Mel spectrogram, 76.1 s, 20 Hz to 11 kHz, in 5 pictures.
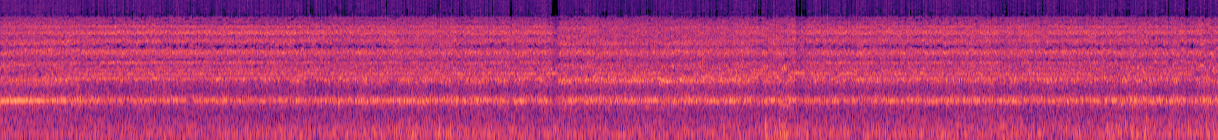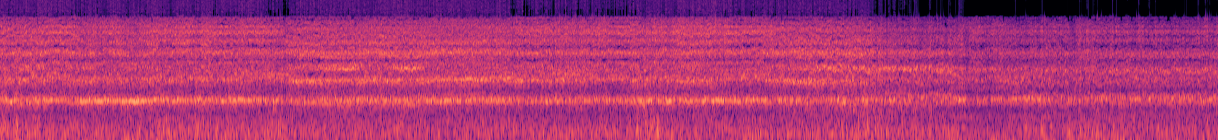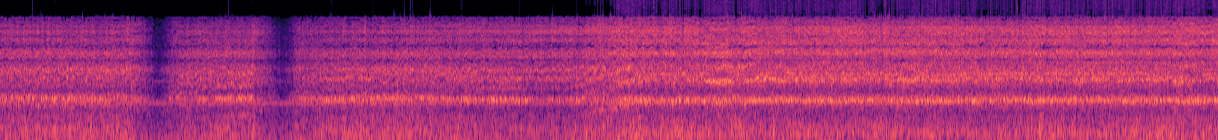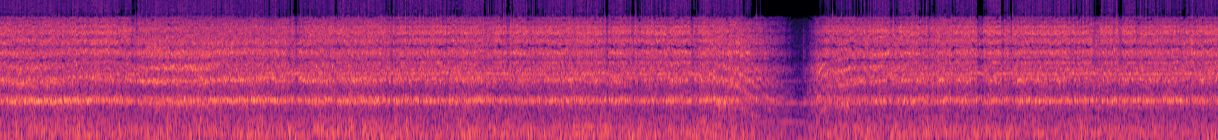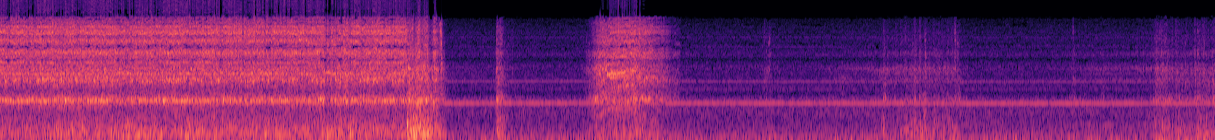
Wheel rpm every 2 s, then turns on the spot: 230, 230, 230, 230, 230, 240, 230, 230, 230, 220, 230, 230, 210, 130, 110, 110, 70, 90, 120, 210, 230, 240, 230, 220, 230, 230, 230, 150, 180, 240, 230, 230, 230, 50, 40, 0, 10, 10.
72-74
